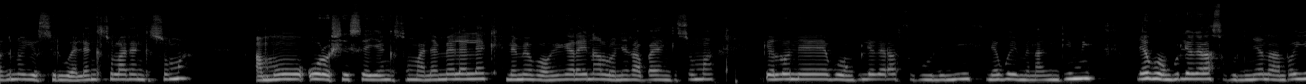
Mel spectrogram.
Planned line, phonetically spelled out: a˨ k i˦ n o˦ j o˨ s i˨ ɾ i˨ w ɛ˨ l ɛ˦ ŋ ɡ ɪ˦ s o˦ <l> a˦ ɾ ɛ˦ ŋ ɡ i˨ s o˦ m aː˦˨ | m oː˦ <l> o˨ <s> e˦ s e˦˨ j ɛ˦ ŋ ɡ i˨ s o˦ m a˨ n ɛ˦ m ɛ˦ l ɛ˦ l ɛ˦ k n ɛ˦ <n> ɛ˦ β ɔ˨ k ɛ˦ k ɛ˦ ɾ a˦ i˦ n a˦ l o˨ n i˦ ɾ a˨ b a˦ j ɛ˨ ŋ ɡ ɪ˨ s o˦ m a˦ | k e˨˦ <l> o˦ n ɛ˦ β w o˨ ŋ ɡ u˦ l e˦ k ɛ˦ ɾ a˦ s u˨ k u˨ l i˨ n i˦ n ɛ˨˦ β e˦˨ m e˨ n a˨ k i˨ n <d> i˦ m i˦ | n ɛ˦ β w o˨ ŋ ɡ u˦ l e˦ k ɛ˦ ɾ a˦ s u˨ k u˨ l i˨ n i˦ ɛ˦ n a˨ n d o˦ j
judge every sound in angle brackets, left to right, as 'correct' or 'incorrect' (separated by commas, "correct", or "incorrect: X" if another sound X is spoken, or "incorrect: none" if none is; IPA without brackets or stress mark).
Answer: correct, incorrect: ɾ, incorrect: ʃ, incorrect: m, correct, correct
